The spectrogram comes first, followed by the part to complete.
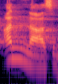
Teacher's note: تو الناس پڑھنے کی بجائے یہ پڑھا جاتا ہے الناس، گویا یہ لام اس نون کے اندر اس کا ادغام ہو گیا حروف شمسی ہونے کی وجہ سے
